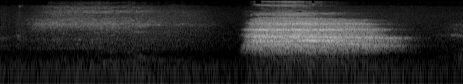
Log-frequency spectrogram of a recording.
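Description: A slow, airy inhale during a gentle yoga flow gives way to a fuller, louder exhale that rushes out for about a second before trailing off. The breathing is close and quiet, with no talking.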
